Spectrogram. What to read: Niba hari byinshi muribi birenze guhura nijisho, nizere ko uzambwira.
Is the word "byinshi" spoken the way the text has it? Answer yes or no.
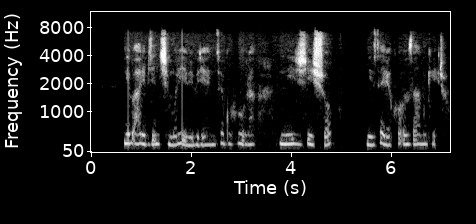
yes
